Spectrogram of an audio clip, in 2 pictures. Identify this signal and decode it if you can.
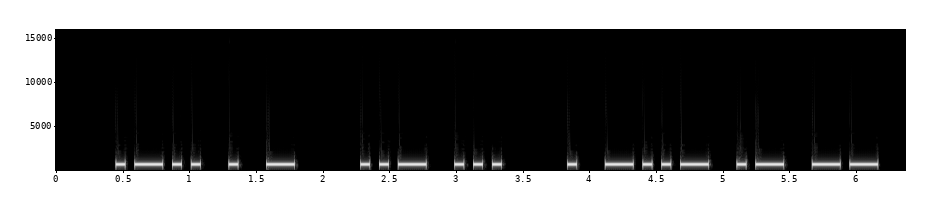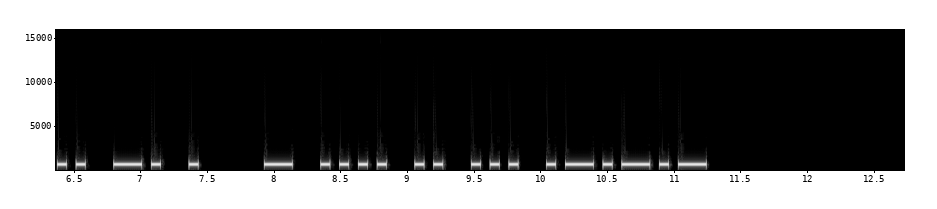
Morse code, heard as a keyed tone, about 17 wpm, 700 Hz. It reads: LET US EXAMINE THIS.
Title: Sentences from Top 1600 Words 17wpm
